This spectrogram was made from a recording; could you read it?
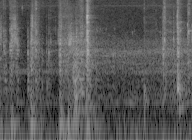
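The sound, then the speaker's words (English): A door is opened, with a few sharp clicks and rattles of the latch and hardware followed by a soft sweep of movement, all fairly quiet with no talking. “All right, opening the door.”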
